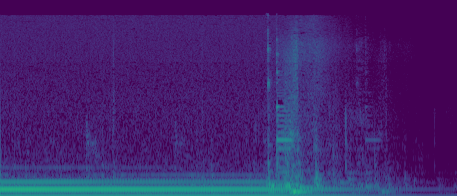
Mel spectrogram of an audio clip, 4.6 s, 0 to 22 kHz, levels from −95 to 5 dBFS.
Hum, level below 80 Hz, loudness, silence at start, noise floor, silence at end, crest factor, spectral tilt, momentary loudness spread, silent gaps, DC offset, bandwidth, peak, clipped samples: none; -64 dBFS; -42 LUFS; 0 s; -74 dBFS; 0 s; 14 dB; -6.5 dB/octave; 18 LU; none; 0.3%; 16 kHz; -28 dBFS; under 0.1%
